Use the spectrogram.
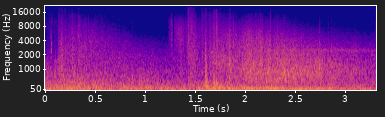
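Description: Airburst artillery in Company of Heroes 3 bursting in rapid succession, a dense rolling barrage of booms and cracks at moderate distance over continuous battlefield rumble.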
